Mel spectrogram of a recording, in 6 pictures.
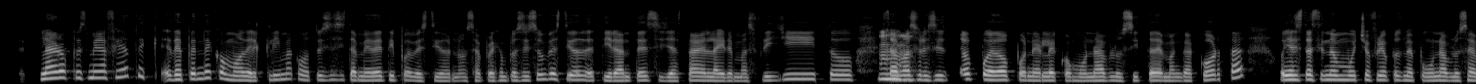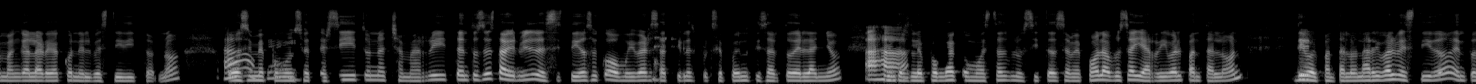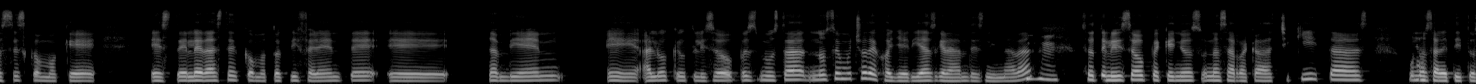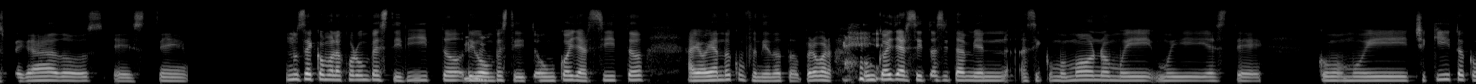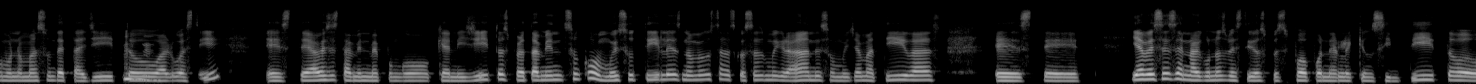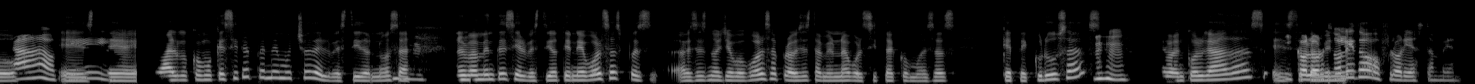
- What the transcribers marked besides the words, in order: "friito" said as "frillito"; "fresquecito" said as "fricito"; other noise; chuckle
- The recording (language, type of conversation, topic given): Spanish, podcast, ¿Cómo describirías tu estilo personal?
